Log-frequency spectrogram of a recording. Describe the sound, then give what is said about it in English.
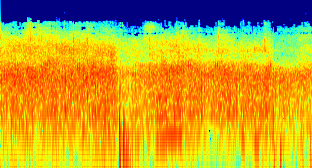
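Applause from an audience as a charity's chairman is welcomed to speak at a community event: dense, steady clapping that holds at an even level throughout, with a brief voice near the middle. “Yeah, give him a hand.”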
